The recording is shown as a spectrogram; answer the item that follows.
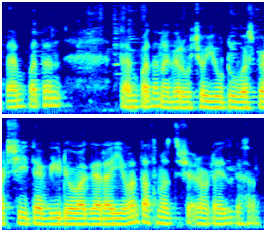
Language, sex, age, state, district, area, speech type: Kashmiri, male, 30-45, Jammu and Kashmir, Srinagar, urban, spontaneous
